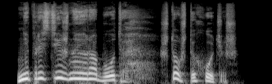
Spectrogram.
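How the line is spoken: Sighing. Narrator (Russian): вздохнул белый некромант

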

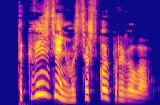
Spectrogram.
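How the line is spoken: Sad sigh. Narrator (Russian): вздохнула печально

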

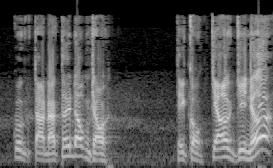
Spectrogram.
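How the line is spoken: Shout. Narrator (Vietnamese): Đoạn Trịnh Minh hét lên

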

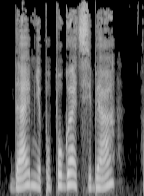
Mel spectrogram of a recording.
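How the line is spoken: Snapping then sighing. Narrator (Russian): огрызнулась я на внутреннюю ехидну и вздохнула

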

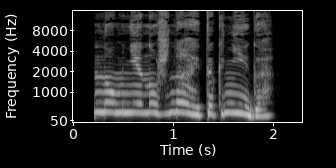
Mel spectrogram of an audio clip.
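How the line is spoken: Timid. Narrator (Russian): робко произнесла Дарина

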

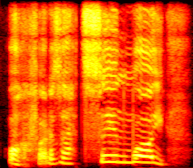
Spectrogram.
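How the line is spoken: Sobbing. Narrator (Russian): она всхлипнула

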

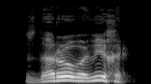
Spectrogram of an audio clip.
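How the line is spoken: Man grumbling. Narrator (Russian): буркнул мужик

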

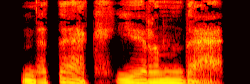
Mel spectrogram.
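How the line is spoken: Hissed. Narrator (Russian): прошипел

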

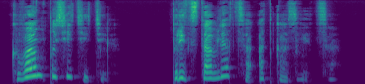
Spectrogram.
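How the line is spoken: Dry elderly secretary. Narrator (Russian): Пожилая секретарша сухо сообщила

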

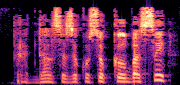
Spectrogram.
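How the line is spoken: Offended question. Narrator (Russian): обиженно спросила

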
